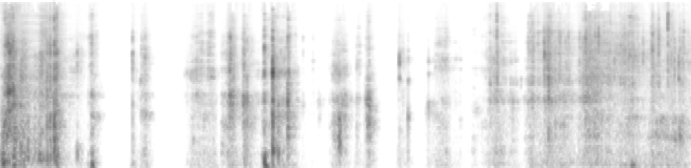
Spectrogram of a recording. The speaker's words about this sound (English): I'm going to do some ASMR here. Crinkle, crinkle.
